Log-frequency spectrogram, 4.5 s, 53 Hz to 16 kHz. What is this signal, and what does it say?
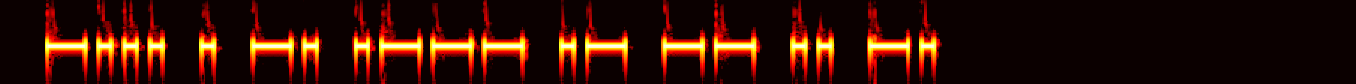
Morse code, heard as a keyed tone, about 28 wpm, 700 Hz. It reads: BENJAMIN
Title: USA Common Names - 28wpm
